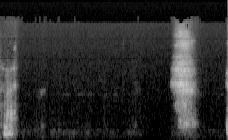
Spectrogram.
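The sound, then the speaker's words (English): A person sneezing: one short, forceful, breathy burst that comes after a few seconds of near silence. “But I'm about to sneeze, so.”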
